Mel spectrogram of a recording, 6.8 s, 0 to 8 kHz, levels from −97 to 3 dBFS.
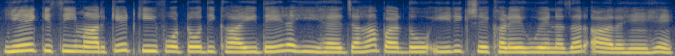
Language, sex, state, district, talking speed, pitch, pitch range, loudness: Hindi, male, Rajasthan, Jaipur, 175 wpm, 250 Hz, 235-270 Hz, -12 LUFS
